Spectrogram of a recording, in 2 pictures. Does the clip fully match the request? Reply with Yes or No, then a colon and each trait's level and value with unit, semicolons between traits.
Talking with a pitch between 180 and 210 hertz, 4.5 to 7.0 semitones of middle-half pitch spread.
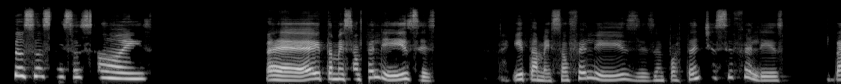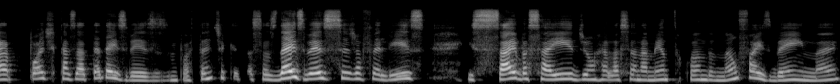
No: high, 235 Hz; average, 5.0 semitones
